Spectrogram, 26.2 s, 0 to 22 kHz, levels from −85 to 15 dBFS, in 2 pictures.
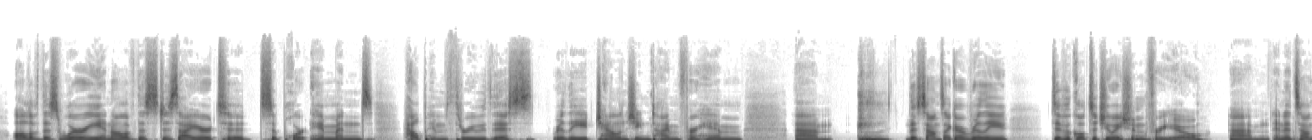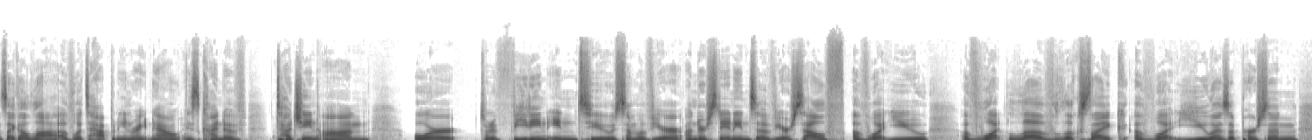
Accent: American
